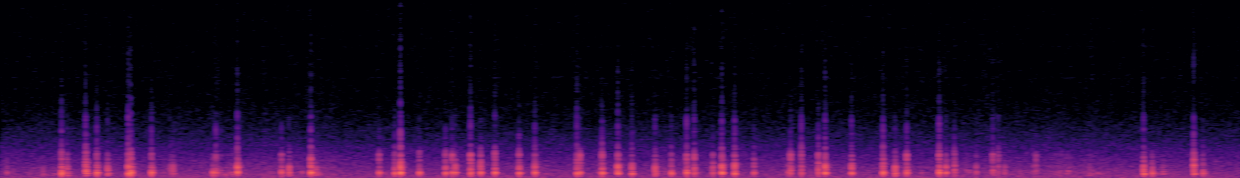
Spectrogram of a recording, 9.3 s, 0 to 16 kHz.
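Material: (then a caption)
Plastic. Long nails tap and scratch the sides of a clear, labeled plastic dish soap bottle that is partly filled with liquid and held in both hands. Dozens of quick, dry, hollow clicks come in an irregular, rapid patter, each centered around 500 Hz with a faint bright tick on top. Each click dies almost instantly against a quiet background.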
